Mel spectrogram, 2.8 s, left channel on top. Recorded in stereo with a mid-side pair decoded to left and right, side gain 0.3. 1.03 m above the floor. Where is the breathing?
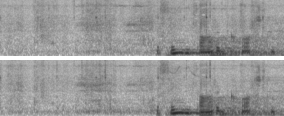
I don't hear breathing.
